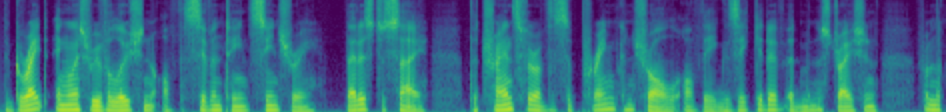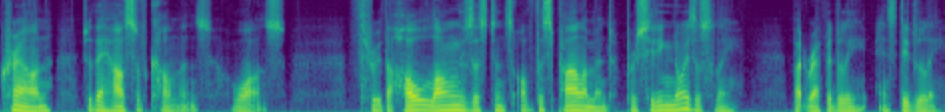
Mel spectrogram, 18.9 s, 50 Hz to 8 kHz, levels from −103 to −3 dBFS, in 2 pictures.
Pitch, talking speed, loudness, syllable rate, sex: 110 Hz, 145 wpm, -21 LUFS, 5.2 syllables/s, male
